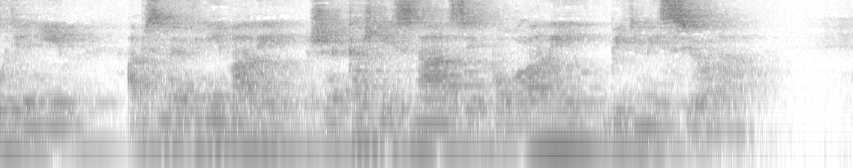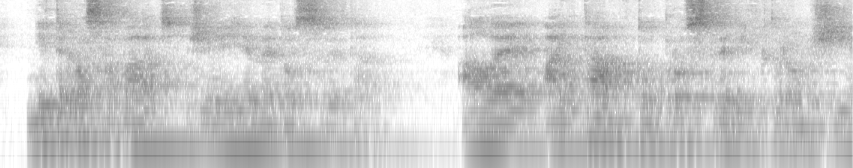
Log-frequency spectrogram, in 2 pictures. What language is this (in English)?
Slovak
